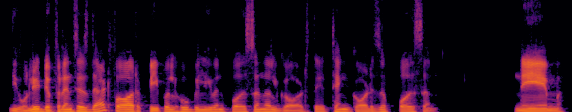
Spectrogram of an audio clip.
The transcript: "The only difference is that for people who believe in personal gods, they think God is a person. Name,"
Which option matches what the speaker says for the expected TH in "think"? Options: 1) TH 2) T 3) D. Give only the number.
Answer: 2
